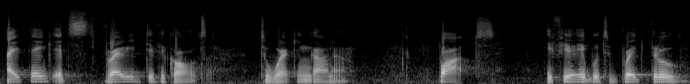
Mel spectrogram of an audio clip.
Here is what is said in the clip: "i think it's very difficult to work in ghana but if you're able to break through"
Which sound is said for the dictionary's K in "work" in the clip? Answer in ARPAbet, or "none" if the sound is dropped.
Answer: K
